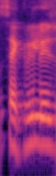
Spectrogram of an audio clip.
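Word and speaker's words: sacrilege: तो सैक्रिलेज, बाकी इसको सैक्रिलेग करके अगर याद रखोगे तो जल्दी याद हो जाएगा, वैसे इसका प्रोनाउंसिएशन सैक्रिलेज होता है, बाकी सैक्री यानी कि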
